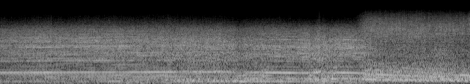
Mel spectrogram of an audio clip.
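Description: A NASCAR Craftsman Truck Series race truck at Gateway International roars loudly through a downshift into turn 1, engine pitch stepping down amid steady race noise and a distant crowd-like wash.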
